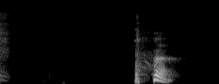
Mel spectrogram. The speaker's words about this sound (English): Got a cough. Jesus. I think I swallowed this water wrong, but whatever.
